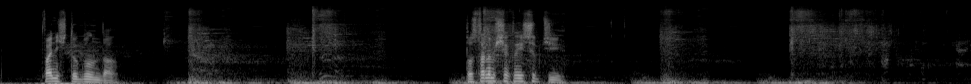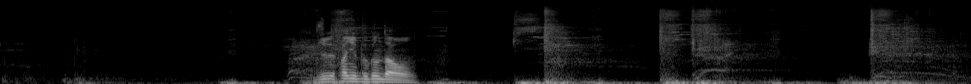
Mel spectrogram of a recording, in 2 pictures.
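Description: Swords clash and strike armour repeatedly.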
